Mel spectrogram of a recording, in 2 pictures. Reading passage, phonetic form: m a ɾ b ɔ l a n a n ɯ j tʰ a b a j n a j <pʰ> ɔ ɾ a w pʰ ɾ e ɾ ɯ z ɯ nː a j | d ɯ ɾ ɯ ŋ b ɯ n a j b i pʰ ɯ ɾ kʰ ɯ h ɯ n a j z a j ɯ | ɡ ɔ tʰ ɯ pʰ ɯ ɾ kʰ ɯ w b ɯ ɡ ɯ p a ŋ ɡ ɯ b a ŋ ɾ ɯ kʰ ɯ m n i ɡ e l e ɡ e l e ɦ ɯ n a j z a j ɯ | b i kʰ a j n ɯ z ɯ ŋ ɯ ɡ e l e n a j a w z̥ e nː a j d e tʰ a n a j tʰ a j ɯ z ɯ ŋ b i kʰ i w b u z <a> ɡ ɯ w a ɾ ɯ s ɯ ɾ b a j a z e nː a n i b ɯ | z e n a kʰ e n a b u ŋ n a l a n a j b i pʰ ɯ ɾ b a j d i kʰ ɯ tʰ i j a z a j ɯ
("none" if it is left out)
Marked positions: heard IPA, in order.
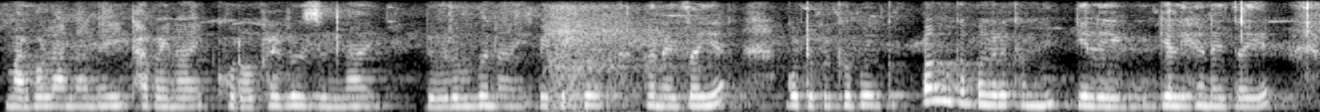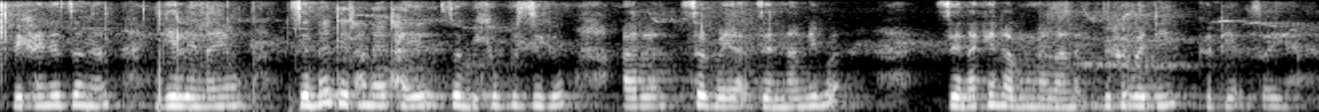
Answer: kʰ, i

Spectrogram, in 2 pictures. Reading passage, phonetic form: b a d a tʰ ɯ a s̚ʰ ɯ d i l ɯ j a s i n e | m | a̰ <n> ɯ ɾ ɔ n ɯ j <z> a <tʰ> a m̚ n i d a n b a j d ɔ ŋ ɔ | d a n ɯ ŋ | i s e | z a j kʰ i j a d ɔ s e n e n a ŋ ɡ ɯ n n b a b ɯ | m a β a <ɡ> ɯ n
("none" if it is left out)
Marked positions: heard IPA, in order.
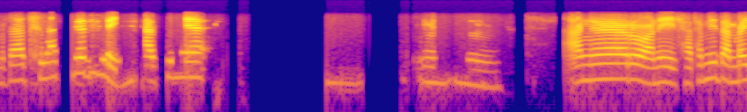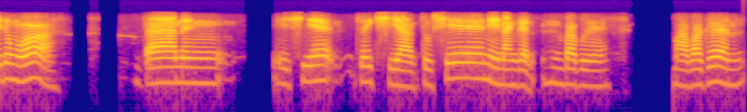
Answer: ŋ, s, tʰ, ɡ

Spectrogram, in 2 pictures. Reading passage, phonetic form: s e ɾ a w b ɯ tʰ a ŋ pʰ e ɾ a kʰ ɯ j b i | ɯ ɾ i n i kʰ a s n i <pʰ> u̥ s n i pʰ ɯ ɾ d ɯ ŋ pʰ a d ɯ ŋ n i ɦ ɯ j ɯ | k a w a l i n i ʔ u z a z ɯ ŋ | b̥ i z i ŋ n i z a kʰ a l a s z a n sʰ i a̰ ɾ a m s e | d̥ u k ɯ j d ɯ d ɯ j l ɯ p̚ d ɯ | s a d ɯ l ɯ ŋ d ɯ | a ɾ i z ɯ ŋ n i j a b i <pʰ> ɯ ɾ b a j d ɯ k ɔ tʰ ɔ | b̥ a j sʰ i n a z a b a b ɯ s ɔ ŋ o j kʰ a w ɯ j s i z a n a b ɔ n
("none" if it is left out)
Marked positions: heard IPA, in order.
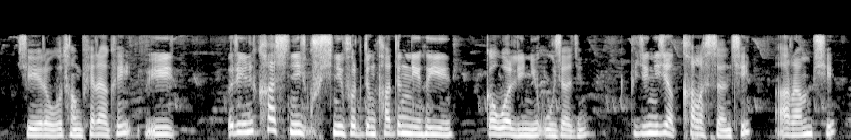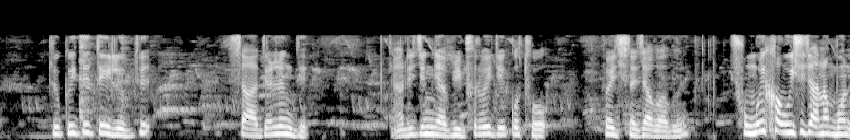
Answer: kʰ, pʰ

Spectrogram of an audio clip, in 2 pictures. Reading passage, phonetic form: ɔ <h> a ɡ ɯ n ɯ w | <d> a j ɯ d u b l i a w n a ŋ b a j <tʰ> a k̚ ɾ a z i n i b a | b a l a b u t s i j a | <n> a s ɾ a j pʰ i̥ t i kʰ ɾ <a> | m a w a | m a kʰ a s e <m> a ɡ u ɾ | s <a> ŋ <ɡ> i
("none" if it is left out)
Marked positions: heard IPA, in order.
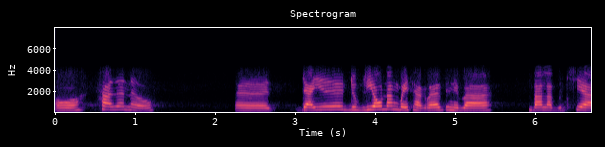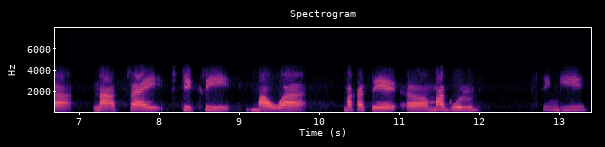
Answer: h, d, tʰ, n, i, m, i, ɡ

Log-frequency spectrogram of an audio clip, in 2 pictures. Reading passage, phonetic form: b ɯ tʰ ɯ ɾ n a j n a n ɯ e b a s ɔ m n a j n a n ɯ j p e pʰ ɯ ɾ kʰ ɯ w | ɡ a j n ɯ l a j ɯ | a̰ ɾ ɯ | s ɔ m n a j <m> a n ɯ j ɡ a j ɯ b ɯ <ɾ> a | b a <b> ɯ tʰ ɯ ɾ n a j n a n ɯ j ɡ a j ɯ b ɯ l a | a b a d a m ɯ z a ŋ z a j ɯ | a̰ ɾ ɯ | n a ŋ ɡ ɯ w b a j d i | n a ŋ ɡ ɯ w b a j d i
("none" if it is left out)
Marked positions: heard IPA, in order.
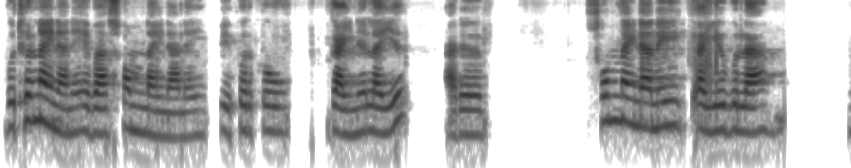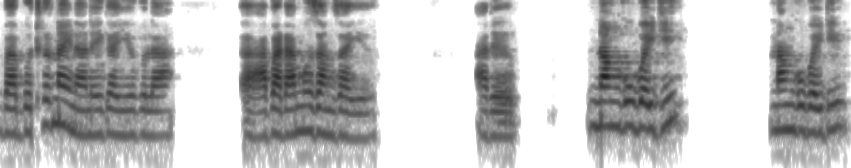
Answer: n, l, b

